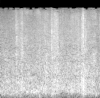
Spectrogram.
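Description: Steady rushing noise like flowing water, with a few faint crunches that fit footsteps on gravel.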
